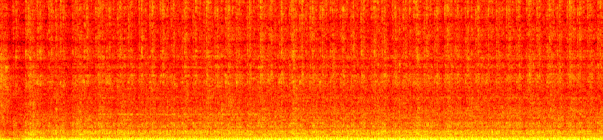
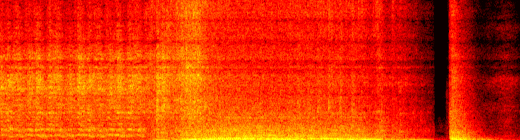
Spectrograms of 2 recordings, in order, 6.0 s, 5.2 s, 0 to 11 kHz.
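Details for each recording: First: 1963 Chevy Impala V8 idling after carb gasket and fuel work, with idle turned up: steady, even low rumble without stumbles or knocks, running much better than before; normal smooth idle. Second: 1963 Chevy Impala, very cold weather, after retightening nuts: cranks, catches, runs a couple of seconds with a rough lumpy idle, then dies and coughs once; idle likely too low, to be turned up.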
